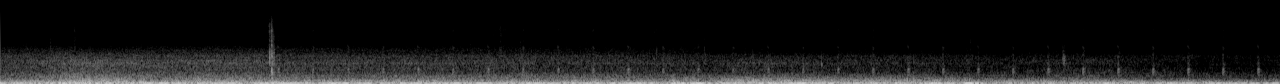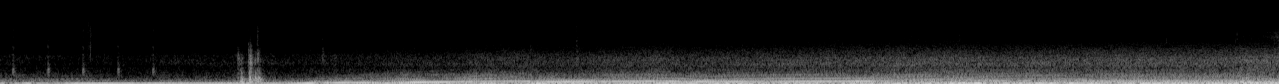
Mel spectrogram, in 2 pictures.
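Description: A Lexus RX350 cruising on a highway: steady road and engine rumble throughout, with the engine note rising smoothly as the SUV accelerates partway through.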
